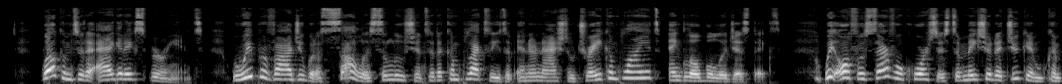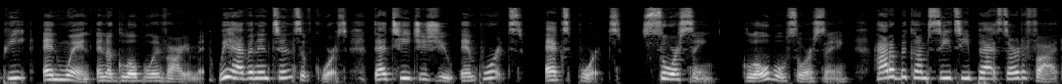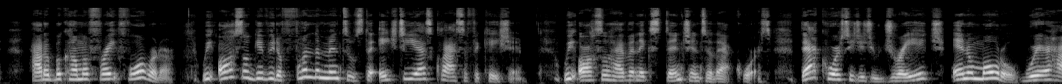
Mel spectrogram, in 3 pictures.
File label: Voiceover; Shaq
